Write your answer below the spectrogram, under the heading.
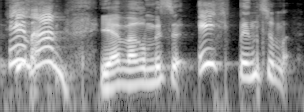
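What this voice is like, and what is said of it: High-pitched put-on voice. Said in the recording (German): “so hoch mit der Stimme.”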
